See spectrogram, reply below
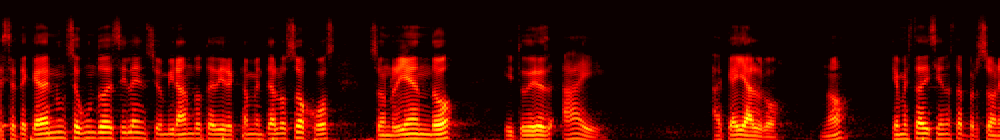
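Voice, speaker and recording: A man's voice: mid-range voice, a little mellow. A man teaching a master class on acting. He lectures conversationally and keeps checking in with the students. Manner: conversational, often asks "¿sí me explico?". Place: university classroom.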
